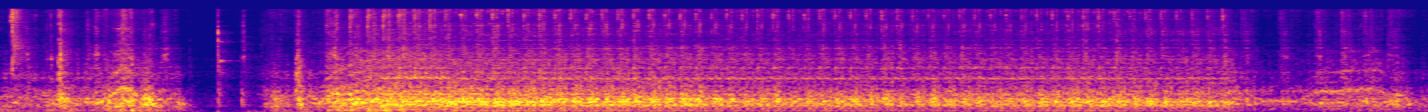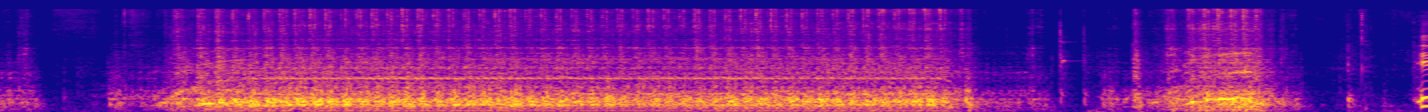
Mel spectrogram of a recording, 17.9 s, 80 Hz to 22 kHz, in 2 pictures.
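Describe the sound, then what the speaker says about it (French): A sewing machine stitches a pinned seam 5 mm from the edge of a pair of shorts in three sustained close bursts of rapid, even needle chatter, separated by brief pauses. "on va venir placer quelques épingles pour pouvoir piquer cette couture, cette fois-ci à 5 mm du bord."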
